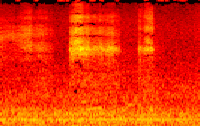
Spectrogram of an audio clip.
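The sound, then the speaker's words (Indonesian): Scratchy strokes of a pencil or crayon drawing on paper: a longer scribble followed by a short quick stroke, fairly soft over a faint steady background hum. “Gambar apa sih? Bikin. Beresin gambarnya, bikin apa?”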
